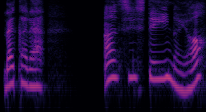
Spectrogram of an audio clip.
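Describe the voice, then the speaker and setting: An actress playing a gentle, mysterious schoolgirl protector in an audio drama, speaking softly and soothingly. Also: high-pitched, animated, fairly quick, no echo, studio quality. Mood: calm, reassuring. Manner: soft, composed, soothing.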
